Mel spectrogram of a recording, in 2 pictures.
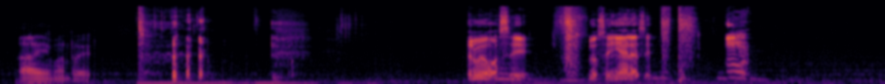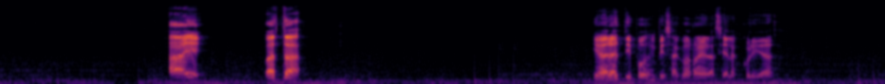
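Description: A man with a deep voice speaks with animation over a headset microphone, in bursts with pauses.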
